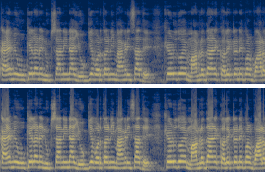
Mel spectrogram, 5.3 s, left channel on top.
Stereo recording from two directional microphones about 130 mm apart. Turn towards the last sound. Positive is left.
turn(degrees=-25)  # may be behind; listen again after turning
